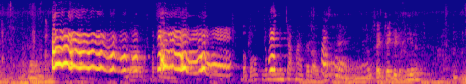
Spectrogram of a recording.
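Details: A female dog screaming in pain as if calling for help: long, wavering high yelps with rich harmonics, two sustained bursts in the first half, then weaker broken cries, with people talking nearby.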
